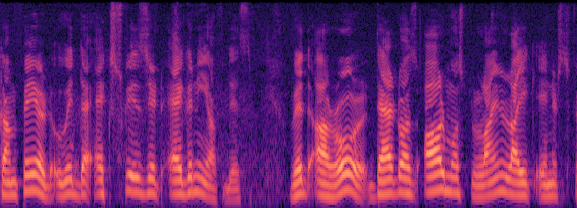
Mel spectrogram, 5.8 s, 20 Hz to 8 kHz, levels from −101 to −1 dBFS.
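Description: Faint echo leak occurs at 0.71–0.80, 1.13–1.27, 1.61–1.66 and 2.18–2.49 s. Scraps of speech return 313 ms late, well below the direct sound, likely because an echo canceller missed loudspeaker pickup. A spectrogram shows weak, delayed copies of the harmonic pattern.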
